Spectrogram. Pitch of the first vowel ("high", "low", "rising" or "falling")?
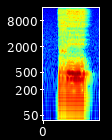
high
